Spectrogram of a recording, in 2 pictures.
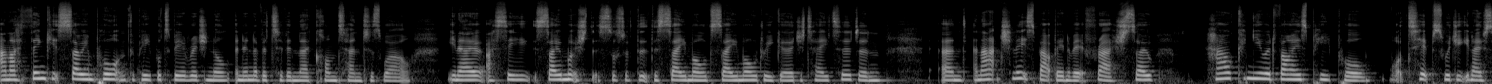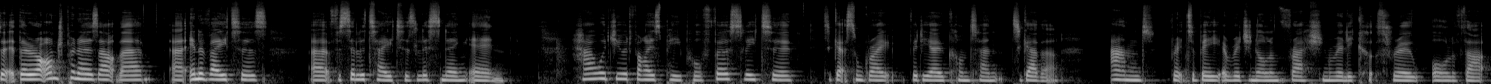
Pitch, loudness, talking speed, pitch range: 200 Hz, -27 LUFS, 195 wpm, 190-220 Hz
